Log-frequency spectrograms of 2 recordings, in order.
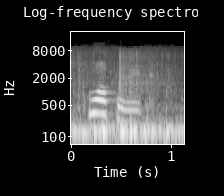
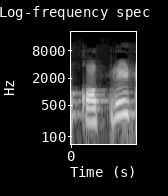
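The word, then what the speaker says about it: cooperate: कुछ लोग कोऑपरेट को कॉपरेट बोलते हैं, जिस वजह से वो COOP की जगह COP लिख देते हैं और उनकी स्पेलिंग रॉन्ग हो जाती है। सो इट्स नॉट कॉपरेट, इट्स कोऑपरेट। I hope अब आप लोग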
